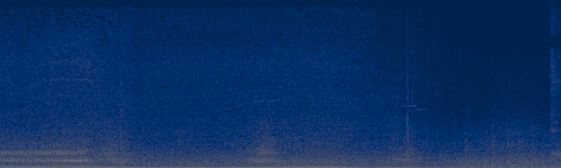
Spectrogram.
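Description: A truck driving in Grand Theft Auto V, its engine droning steadily with pitch rising and falling as it shifts, continuous and fairly close throughout.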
